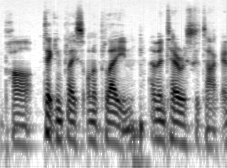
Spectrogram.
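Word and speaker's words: Playne: taking place on a plane and then terrorist attack and it's called plane but it's spelled p-l-a-y-n-e playing yeah um yeah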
